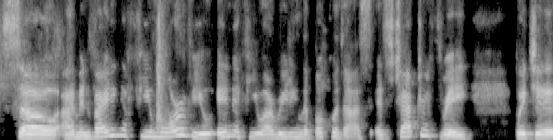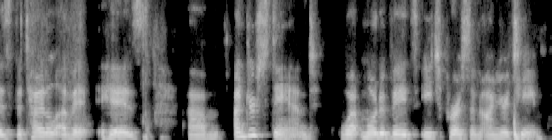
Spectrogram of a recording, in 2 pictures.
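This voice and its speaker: A woman's voice: medium pitch, moderate pace, darkish tone. A woman instructor giving her daily message as rambling casual talk, often restarting her sentences. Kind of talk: casual self-recorded talk.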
